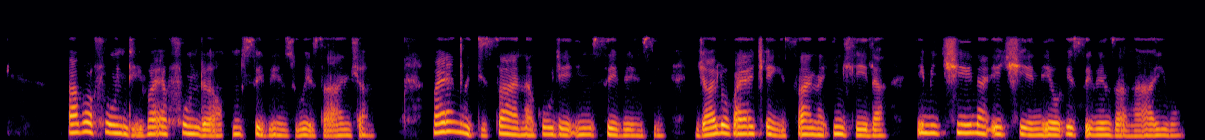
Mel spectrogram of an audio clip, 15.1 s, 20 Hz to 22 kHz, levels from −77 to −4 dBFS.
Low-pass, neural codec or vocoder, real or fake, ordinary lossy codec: 7.2 kHz; vocoder, 22.05 kHz, 80 mel bands, HiFi-GAN; fake; Opus, 24 kbps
